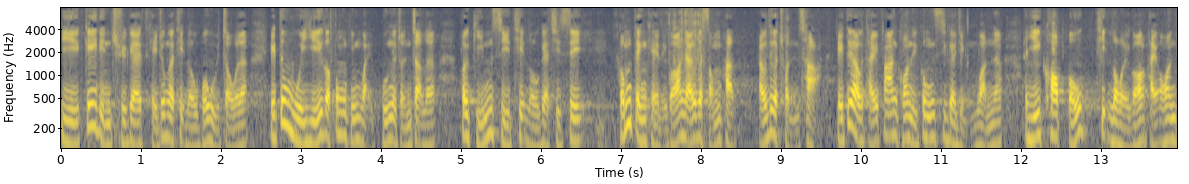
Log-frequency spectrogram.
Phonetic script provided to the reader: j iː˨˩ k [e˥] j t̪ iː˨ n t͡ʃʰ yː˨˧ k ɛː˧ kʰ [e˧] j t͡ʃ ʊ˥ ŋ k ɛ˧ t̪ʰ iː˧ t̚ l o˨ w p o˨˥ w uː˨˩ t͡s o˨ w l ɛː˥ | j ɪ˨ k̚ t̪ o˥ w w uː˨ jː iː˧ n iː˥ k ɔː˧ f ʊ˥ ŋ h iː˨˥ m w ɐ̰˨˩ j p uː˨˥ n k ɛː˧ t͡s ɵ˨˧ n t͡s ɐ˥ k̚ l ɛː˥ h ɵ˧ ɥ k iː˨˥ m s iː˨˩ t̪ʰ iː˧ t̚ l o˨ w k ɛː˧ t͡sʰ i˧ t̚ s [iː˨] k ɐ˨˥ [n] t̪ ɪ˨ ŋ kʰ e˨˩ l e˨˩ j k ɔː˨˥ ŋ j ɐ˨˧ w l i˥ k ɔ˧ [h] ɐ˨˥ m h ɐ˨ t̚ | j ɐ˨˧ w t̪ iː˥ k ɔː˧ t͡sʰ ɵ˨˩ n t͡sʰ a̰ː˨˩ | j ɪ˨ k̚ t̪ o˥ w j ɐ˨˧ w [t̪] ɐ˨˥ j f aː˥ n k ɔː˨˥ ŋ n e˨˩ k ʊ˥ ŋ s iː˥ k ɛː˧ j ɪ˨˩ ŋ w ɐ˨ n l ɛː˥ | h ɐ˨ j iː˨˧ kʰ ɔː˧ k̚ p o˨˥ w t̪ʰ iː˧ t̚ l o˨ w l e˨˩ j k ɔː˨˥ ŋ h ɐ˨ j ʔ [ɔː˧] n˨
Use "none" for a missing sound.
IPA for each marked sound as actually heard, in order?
e˥, e˨˩, iː˥, m, s, t̪ʰ, ɔː˥

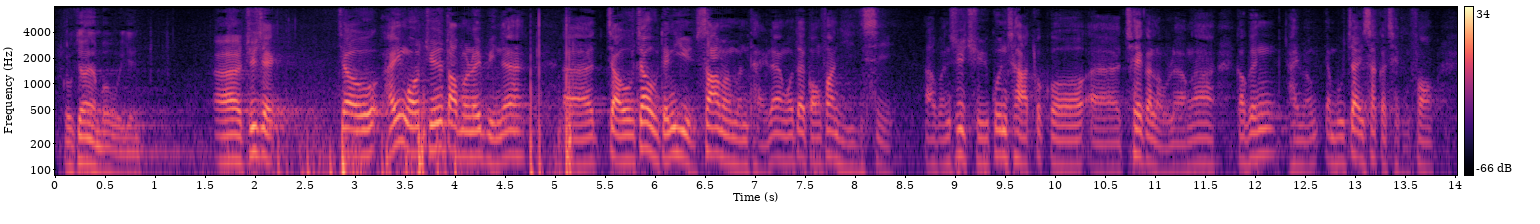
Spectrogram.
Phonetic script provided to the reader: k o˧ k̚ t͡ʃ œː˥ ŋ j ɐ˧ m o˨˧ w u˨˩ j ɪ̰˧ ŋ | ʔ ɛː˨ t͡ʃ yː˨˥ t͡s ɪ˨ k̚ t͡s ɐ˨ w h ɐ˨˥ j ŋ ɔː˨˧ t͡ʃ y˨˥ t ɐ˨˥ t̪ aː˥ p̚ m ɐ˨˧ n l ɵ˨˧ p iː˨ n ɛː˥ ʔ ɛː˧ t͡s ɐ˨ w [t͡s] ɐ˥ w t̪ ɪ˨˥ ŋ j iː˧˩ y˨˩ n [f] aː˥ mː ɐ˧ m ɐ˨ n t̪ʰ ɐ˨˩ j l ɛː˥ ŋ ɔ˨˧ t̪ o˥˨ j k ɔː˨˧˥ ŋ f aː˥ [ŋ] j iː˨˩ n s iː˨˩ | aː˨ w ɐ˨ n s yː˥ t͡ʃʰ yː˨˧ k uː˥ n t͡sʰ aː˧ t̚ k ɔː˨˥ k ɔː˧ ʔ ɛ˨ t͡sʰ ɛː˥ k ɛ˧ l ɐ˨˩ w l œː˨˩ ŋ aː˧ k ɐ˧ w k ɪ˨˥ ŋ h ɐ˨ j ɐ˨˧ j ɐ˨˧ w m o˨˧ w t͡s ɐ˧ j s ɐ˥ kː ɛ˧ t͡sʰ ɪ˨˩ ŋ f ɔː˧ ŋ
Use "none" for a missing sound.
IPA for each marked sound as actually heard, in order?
t͡s, s, n

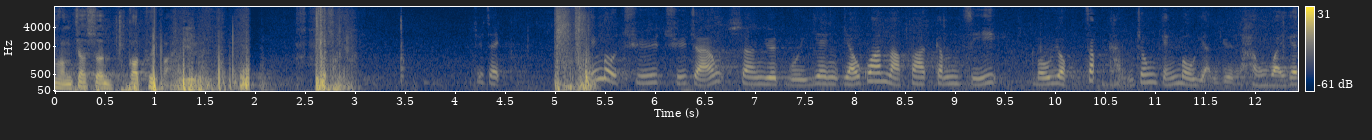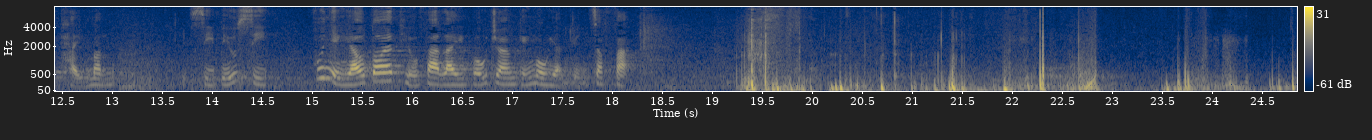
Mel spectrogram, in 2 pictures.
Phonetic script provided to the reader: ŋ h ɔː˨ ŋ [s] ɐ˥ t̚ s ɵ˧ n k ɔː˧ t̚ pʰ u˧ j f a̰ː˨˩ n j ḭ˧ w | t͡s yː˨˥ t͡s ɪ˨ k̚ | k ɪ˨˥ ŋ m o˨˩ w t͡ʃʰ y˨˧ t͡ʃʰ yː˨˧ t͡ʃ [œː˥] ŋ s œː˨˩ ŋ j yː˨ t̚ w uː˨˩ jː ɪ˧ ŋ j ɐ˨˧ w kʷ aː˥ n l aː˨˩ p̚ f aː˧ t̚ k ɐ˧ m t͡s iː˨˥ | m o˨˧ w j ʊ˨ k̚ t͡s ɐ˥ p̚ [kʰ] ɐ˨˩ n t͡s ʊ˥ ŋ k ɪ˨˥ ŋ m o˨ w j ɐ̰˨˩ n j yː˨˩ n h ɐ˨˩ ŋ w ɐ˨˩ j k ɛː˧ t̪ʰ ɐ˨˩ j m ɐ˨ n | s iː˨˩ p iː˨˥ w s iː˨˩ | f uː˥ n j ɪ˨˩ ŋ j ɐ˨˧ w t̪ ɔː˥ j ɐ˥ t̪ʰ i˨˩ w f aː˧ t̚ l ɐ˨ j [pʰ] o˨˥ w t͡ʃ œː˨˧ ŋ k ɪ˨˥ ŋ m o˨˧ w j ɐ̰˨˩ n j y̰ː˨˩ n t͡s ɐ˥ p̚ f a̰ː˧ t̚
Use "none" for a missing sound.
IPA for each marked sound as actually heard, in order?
t͡s, œː˨˥, kʰ, p

